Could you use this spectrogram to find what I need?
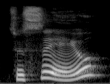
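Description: The pitch rises at the end. It asks whether this is juice. "Вопрос"

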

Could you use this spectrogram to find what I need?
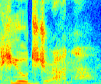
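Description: It is said in a put-on Australian accent.

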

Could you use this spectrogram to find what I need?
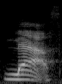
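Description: The vowel is pronounced the American way. "In American English, they pronounce this word as laugh"

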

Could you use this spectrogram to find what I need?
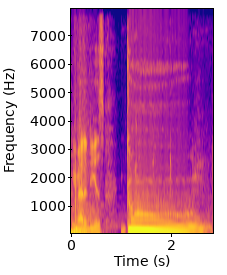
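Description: It is said in a heavy, dramatic way.

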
